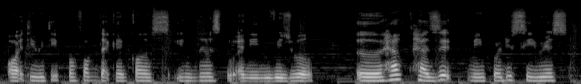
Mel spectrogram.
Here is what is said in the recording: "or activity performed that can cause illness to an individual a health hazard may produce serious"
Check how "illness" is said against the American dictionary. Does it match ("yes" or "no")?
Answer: no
